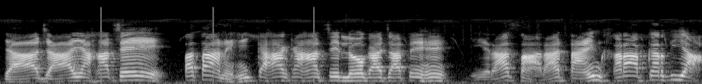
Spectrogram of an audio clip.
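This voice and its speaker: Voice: medium pitch, expressive, slow pace, bright, forceful tone, exaggerated voice. A performer voicing a rude male medicine-shop keeper in a moral story, dismissive and irritated. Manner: curt, irritated, drawling.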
